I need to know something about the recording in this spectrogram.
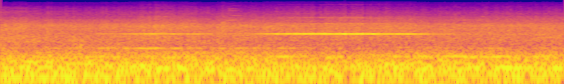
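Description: Steel wheels squeal on the rails as a freight train passes.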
